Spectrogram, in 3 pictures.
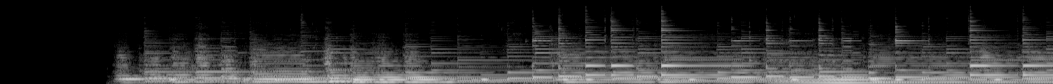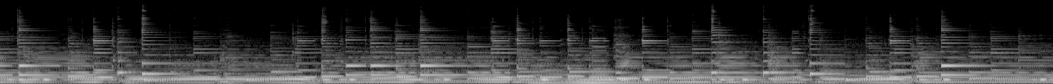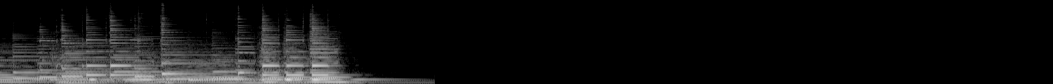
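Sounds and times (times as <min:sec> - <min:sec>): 
instrumental music without vocals: 0:01.1 - 0:25.4.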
